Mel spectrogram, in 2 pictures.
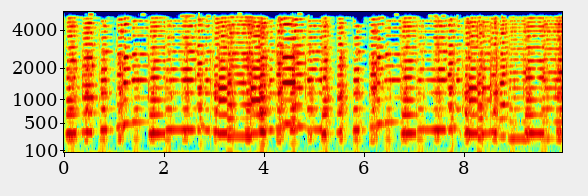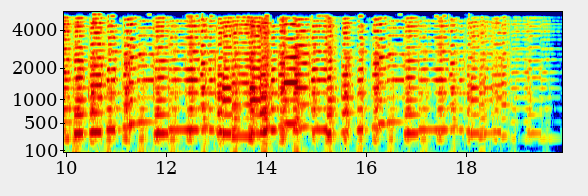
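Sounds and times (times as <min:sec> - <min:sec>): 
Scottish dance tune from Sud-Ouest France: 0:00.0 - 0:19.8.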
